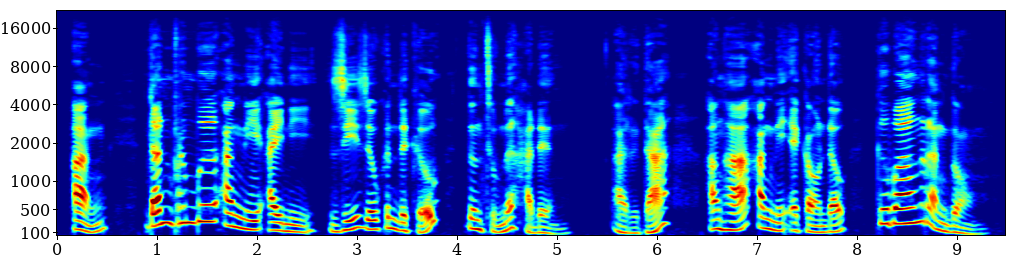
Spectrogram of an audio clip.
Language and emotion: Bodo, happy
